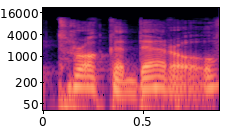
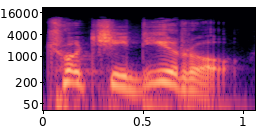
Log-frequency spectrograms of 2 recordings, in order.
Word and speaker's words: Trocadero: That peculiar throaty aspirate the Frenchman gives to the first syllable, as though it were spelled Turok, is utterly beyond the Chinese, and beyond the American too, whose idea of the tonsillar aspirate leads him to speak of the trochidiro, naturally falling back upon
